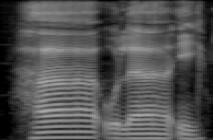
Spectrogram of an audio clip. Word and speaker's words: هؤلاء: There's no mad, but how we pronounce هؤلاء. Same like hada. Originally there was alif here, a mad, but that has been omitted. Same thing here in هؤلاء. The mad has been omitted here. So this we need to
